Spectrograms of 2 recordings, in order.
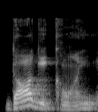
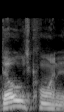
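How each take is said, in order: First: The first part is said as two syllables. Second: The first part is said as one syllable. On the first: The speaker calls it wrong. "all you can get out of Dogecoin is doggy coin" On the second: The speaker calls it right. "if you can't pronounce that properly"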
